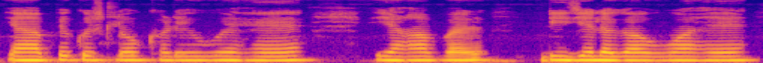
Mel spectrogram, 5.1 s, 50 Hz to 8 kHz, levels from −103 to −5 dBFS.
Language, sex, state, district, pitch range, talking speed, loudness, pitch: Hindi, female, Uttar Pradesh, Lalitpur, 180-190 Hz, 155 wpm, -15 LUFS, 185 Hz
